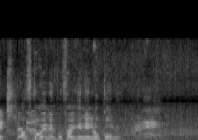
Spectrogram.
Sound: speaking Greek

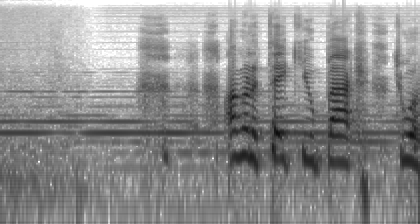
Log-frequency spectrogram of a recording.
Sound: gasping

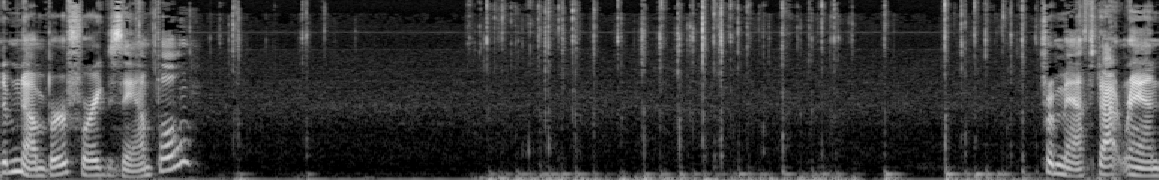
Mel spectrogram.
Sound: typing

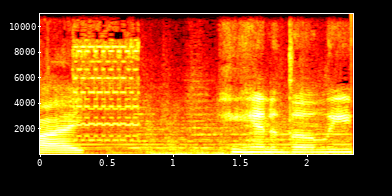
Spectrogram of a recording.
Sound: computer noise plays

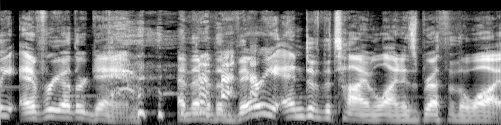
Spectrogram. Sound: laughs

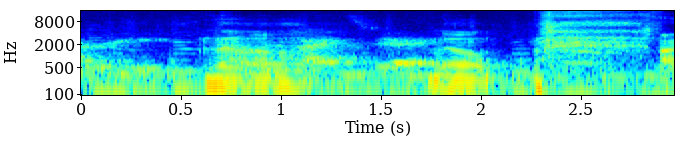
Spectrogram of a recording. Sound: chuckles

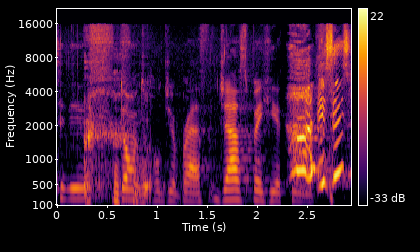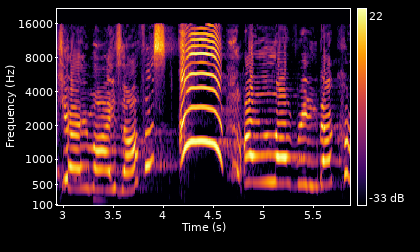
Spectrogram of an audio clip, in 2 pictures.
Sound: gasp

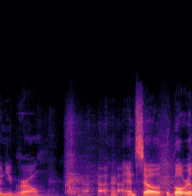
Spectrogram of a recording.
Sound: laugh

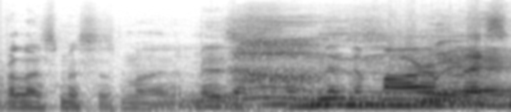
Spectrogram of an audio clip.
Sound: gasps

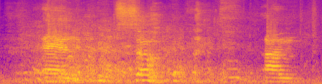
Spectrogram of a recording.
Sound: laughter

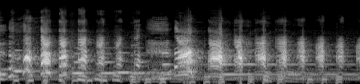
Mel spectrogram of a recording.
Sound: evil laughing

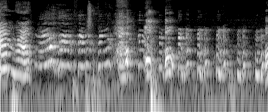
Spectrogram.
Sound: sobbing

